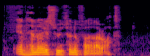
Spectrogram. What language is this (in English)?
Persian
